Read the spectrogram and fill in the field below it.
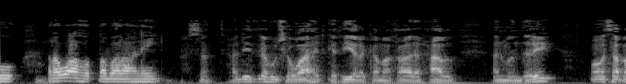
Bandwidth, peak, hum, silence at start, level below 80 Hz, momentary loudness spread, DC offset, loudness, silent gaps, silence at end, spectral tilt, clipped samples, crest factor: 8.8 kHz; -4 dBFS; none; 0 s; -44 dBFS; 17 LU; under 0.1%; -21 LUFS; none; 0 s; -6.5 dB/octave; under 0.1%; 18 dB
